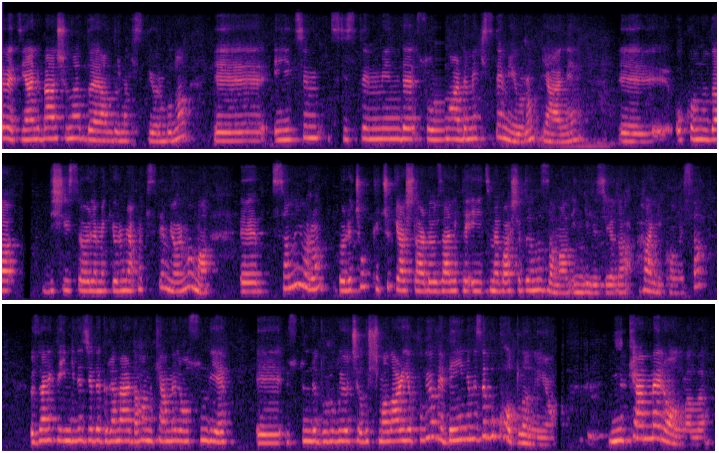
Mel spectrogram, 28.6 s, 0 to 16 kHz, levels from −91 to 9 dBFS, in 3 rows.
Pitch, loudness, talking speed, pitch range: 245 Hz, -25 LUFS, 120 wpm, 220-270 Hz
